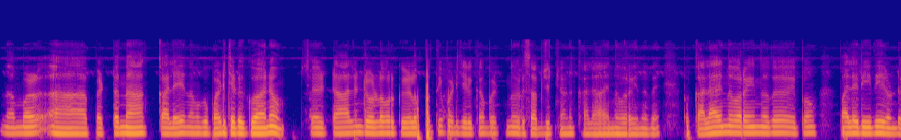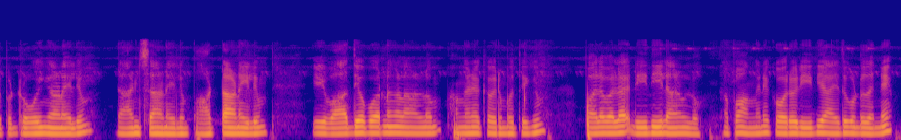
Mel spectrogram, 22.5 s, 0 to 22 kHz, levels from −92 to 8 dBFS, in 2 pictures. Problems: none marked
